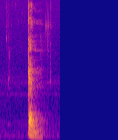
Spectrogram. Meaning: inflection of kennen: 1. first-person singular present indicative 2. second-person singular present indicative 3. imperative
- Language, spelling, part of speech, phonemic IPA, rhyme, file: Dutch, ken, verb, /kɛn/, -ɛn, Nl-ken.ogg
